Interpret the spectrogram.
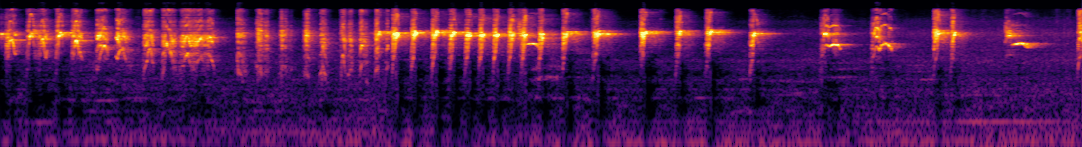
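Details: Brown-throated sunbird singing hard in dense rapid bursts, a bait song meant to provoke rivals; a long run of fast, high, ticking chirps followed by scattered sharp whistled notes.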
